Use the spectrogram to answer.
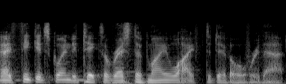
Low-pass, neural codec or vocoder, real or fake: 7.2 kHz; codec, 16 kHz, 0.5 kbps, X-Codec, HuBERT features, trained on balanced general audio; fake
